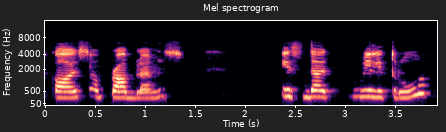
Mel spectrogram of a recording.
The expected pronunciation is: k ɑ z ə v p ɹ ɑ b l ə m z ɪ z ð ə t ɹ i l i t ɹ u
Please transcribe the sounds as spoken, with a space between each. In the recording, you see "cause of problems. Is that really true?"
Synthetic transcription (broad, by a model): k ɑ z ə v p ɹ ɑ b l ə m s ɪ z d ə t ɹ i l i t ɹ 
